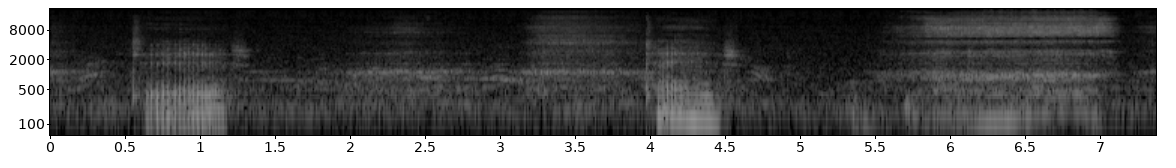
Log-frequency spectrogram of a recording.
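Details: Snoring during sleep: three loud, rough, rattling snores about every three seconds, with faint room noise between them.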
